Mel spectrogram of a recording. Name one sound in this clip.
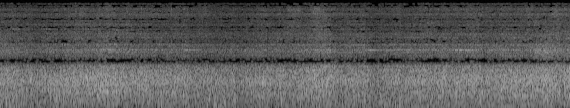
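Freight train cars roll past close by with a loud, steady rumble and clatter of wheels on the rails.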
